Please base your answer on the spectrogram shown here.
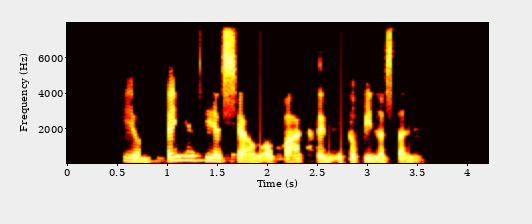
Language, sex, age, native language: Icelandic, female, 40-49, Icelandic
